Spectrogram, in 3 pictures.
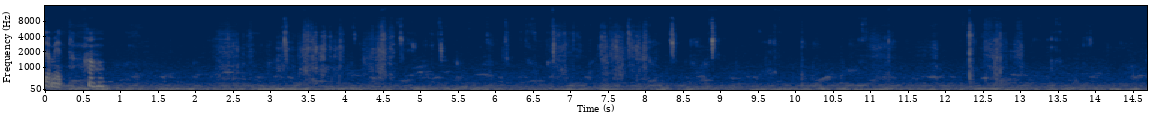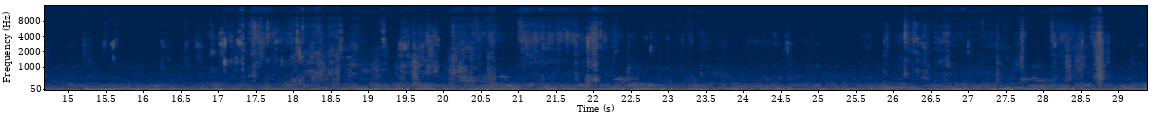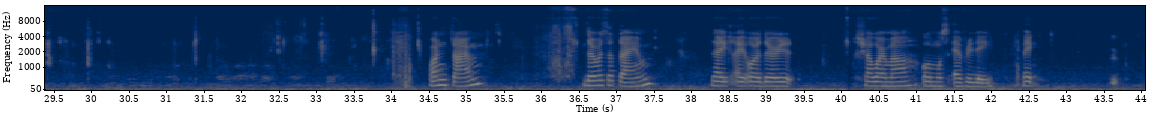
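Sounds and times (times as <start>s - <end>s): foil and paper crinkling: 2.2s - 4.8s, 6.8s - 8.3s, 16.8s - 29.0s
chewing and biting: 2.2s - 34.5s.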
